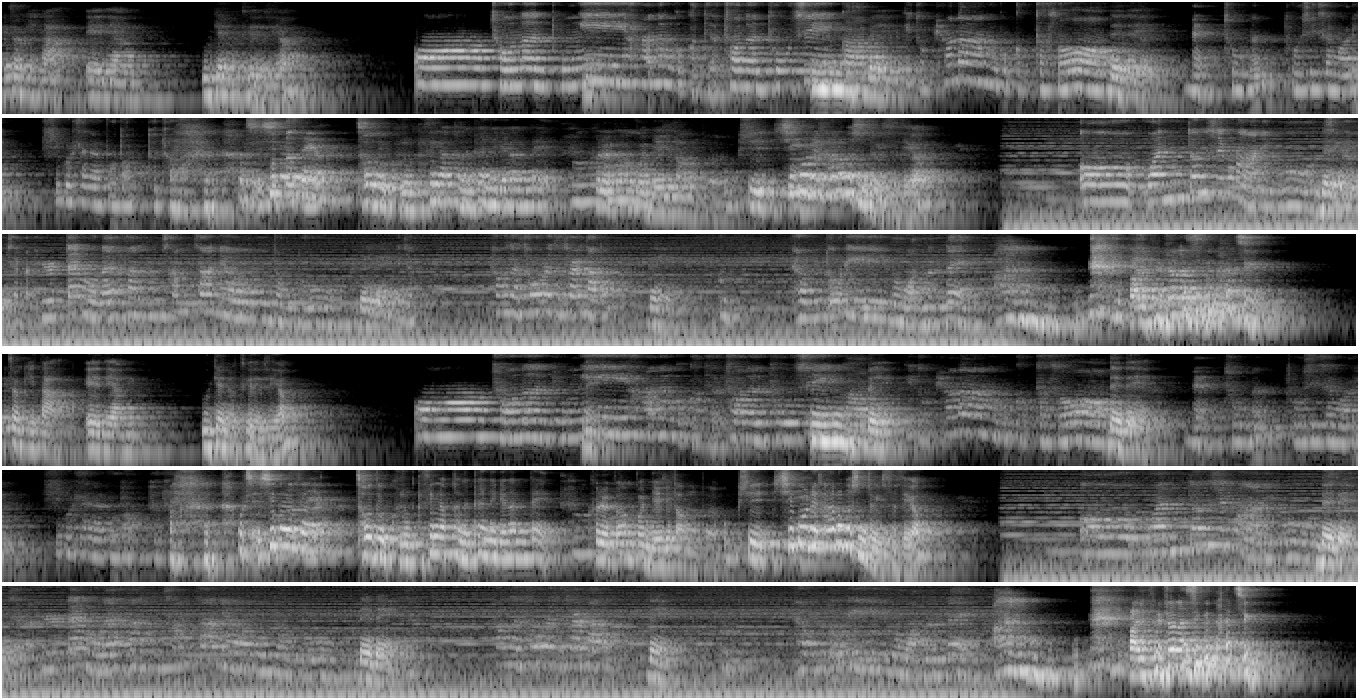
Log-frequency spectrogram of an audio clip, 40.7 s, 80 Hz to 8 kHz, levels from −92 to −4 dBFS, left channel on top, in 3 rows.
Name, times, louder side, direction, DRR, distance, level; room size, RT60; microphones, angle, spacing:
voice 1, 0.0-1.3 2.0-2.9 5.8-6.0 8.1-8.9 11.1-11.5 15.2-16.8 17.1-19.1 19.4-22.8 26.7-27.1 30.6-31.1 33.6-33.8 37.0-39.7, right 3 dB, 50° right, 6 dB, 0.3 m, -25 dB
voice 2, 4.1-8.7 9.2-11.1 11.8-13.7 14.0-15.6 16.2-16.8 19.2-20.0 21.4-21.6 24.3-27.2 27.4-30.7 31.1-31.2 32.0-33.2 34.3-34.4 35.0-36.9 38.0-38.6, left 3 dB, 50° left, 2 dB, 0.4 m, -33 dB
sound 1, 23.5-37.2, left 1 dB, 70° right, 0.7 m, -32 dB
3.1 x 2.7 x 2.7 m, 1.2 s
head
